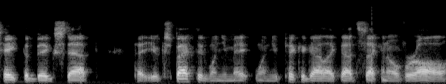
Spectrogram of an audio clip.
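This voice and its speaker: Fairly low in pitch, this man has a plain, everyday voice with an American accent. He moves at a fairly quick pace with ordinary pitch variation. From New York area. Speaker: hockey journalist. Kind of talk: interview.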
